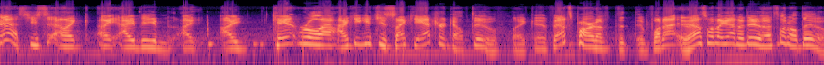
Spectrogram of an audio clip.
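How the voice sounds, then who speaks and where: In a put-on character voice, the speaker talks at a fairly quick pace and a fairly high pitch. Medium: actual play. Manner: stammering, rambling, flustered.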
